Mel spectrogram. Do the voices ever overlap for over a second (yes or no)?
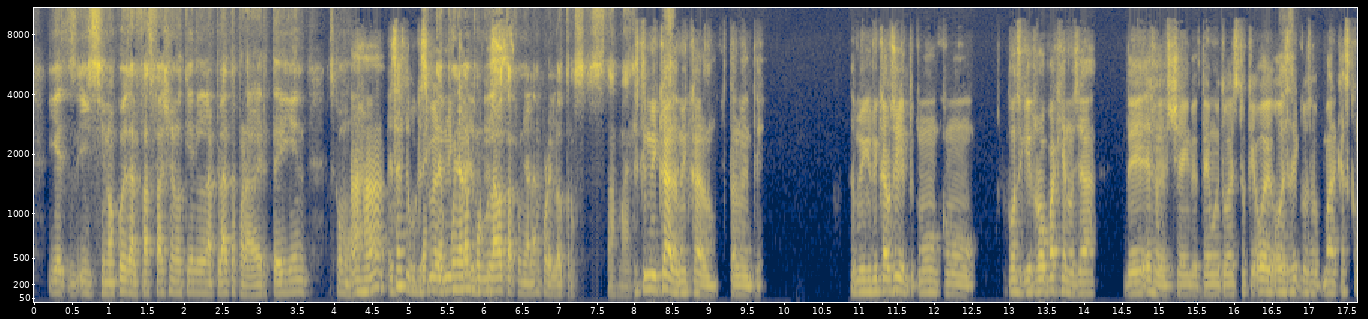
yes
